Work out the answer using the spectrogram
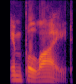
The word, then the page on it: impolite: American English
